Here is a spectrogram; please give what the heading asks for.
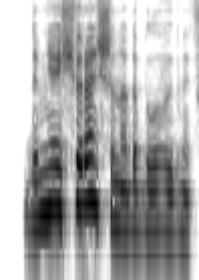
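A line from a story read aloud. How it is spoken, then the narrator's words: Plain. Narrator (Russian): сказал он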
